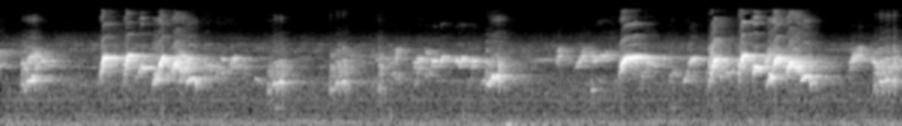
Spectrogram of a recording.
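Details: Red-whiskered bulbul with "ro kích bổi" song, short bubbly warbled phrases of mellow whistles coming in uneven bursts about four per second, stronger toward the end.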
